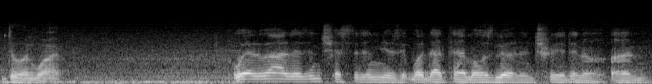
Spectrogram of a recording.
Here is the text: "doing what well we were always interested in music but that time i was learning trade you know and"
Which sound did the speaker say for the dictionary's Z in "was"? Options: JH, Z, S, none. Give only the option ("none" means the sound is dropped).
Z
